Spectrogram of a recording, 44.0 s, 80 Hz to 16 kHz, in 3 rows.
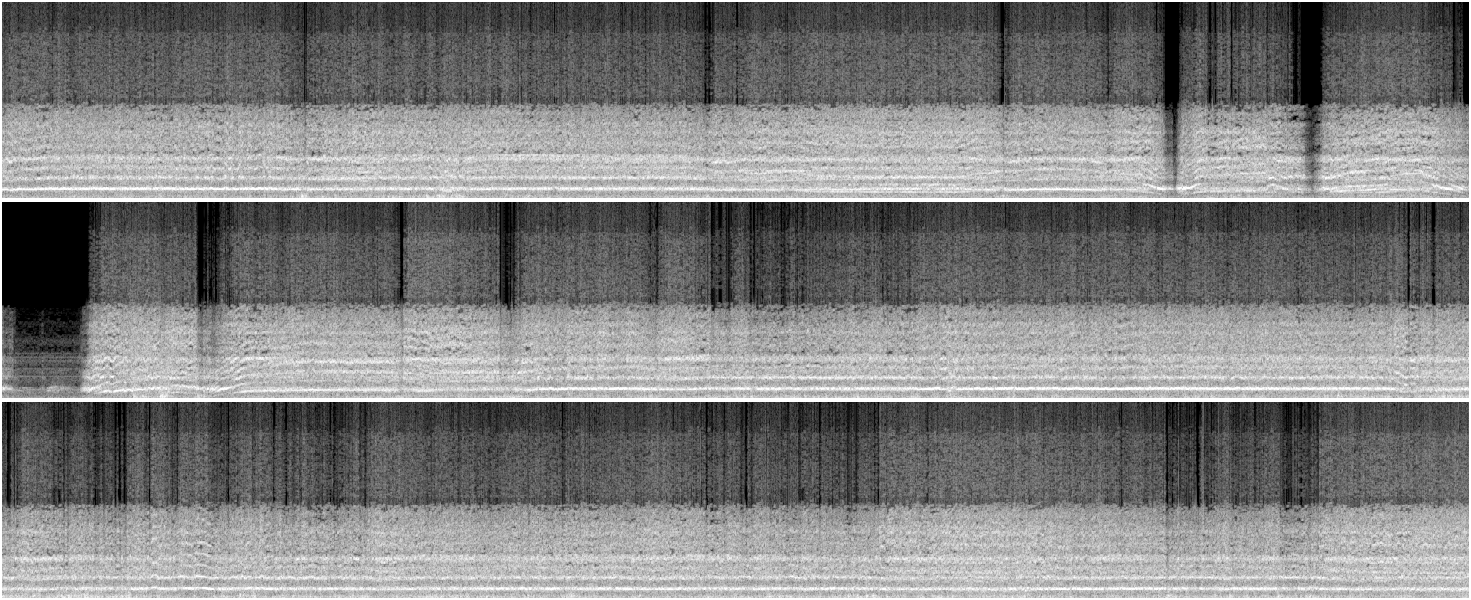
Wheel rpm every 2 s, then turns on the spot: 220, 210, 230, 220, 190, 170, 130, 70, 110, 190, 220, 230, 220, 230, 200, 230, 230, 230, 230, 220, 230, 220.
none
